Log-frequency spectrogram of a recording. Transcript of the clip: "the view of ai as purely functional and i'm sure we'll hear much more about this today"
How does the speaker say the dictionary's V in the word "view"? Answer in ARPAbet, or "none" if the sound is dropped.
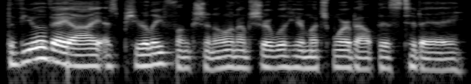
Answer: V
